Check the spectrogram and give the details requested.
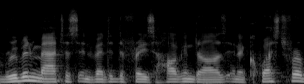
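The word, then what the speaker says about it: Häagen-Dazs: mattis invented the phrase haagen-dazs in a quest for a brand name that he claimed was danish sounding however the company's pronunciation of the name ignores the letters a and z and letters like a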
